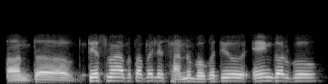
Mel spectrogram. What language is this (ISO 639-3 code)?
nep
